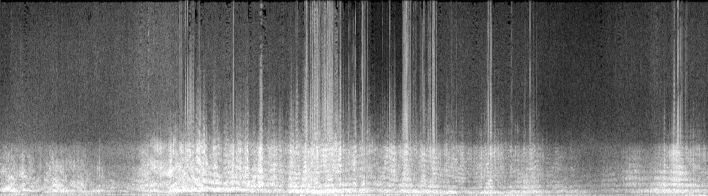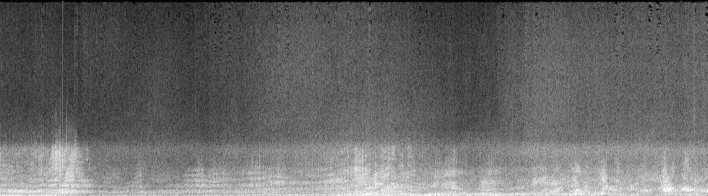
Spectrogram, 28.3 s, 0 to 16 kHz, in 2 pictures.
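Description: RAF Eurofighter Typhoon's twin Eurojet EJ200 jet engines running with afterburners lit through a display manoeuvre: a loud, continuous jet rumble that swells and fades as the aircraft turns and passes, its pitch sweeping as it goes. Crackle rides on top at its loudest, a few seconds in.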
